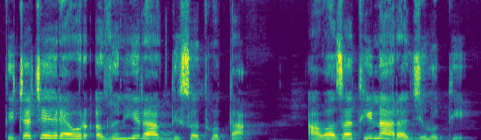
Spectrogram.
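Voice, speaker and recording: A woman's voice: on the high side, fairly quick, a little mellow. Woman reading a story aloud. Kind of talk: scripted story narration.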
